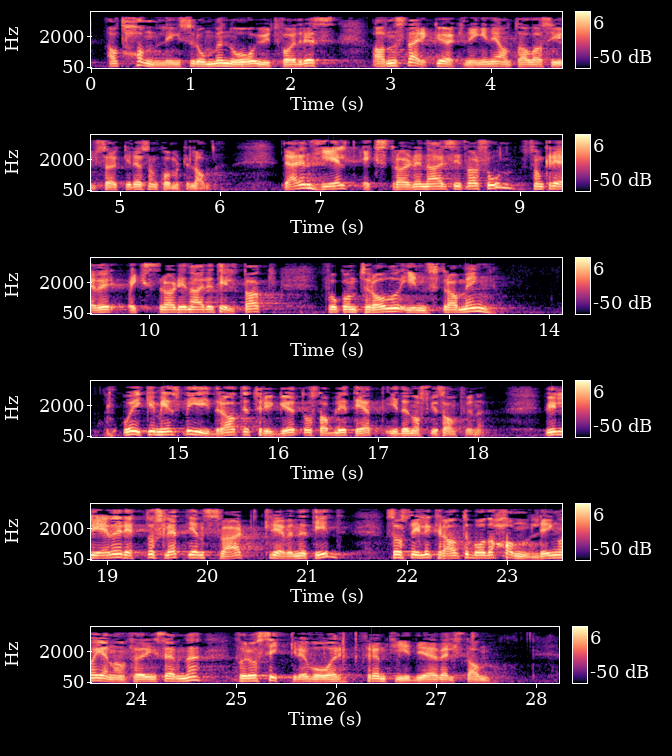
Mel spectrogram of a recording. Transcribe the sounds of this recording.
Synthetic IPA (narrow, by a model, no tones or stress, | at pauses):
ɑt̪hɑnd̪lɪŋsɾʊmːənoːʉːt̪fɔɾd̪ɾəsʔɑ̰ʋd̪ɛnst̪æɾkəøːknɪŋənɪɑnt̪ʰɑləɑsyːlsøːkəɾəsɔmkʰɔmːəʈʰɪlːɑ̰nːə | d̪̥ɛæɾɛnɦeːlt̪ɛkst̪ɾɑɔɖɪnæːɾsɪt̪ʋɑʂuːnsɔmkʰɾeːʋəɾɛkst̪ɾɑɔɖɪnæːɾət̪ʰɪlt̪ʰɑːkfɔɾkʊnt̪ʰɾɔlːɪnst̪ɾɑmːɪŋ | ɔɪkːəmɪnst̪̚biːd̪ɾɑːt̪ʰɪlt̪ʰɾʏɡheːt̪ɔst̪ɑbɪlɪt̪ʰeːt̪ɪd̪ɛnɔʂkəsɑmfʉnːə̰ | ʋɪleːʋəɾːɛt̪ːɔʂɭɛt̪ːɪɛnsʋæːʈkʰɾeːʋənət̪ʰiːd̪ | sɔmst̪ɪlːəɾkʰɾɑːʋt̪ʰɪlboːd̪əhɑnd̪lɪŋɔjɛnːɔmføːɾɪŋsɛʋnəfɔɾɔsɪkɾəʋoːɾfɾɛmt̪ʰiːd̪ɪəʋɛlst̪ɑ̰n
